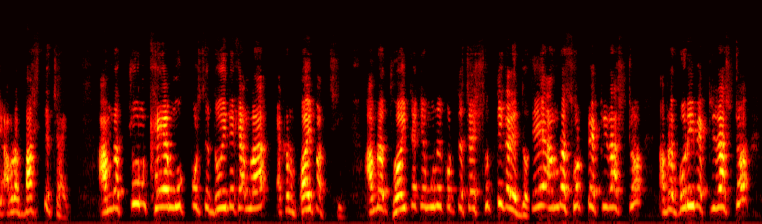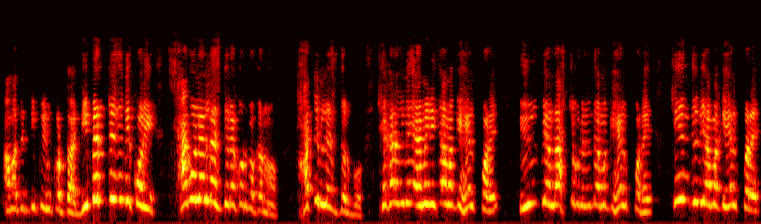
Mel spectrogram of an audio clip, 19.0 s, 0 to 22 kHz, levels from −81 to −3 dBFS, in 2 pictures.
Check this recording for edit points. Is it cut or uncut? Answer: cut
